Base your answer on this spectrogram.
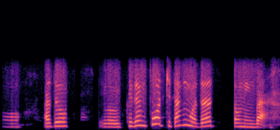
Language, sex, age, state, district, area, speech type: Manipuri, female, 45-60, Manipur, Kangpokpi, urban, conversation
